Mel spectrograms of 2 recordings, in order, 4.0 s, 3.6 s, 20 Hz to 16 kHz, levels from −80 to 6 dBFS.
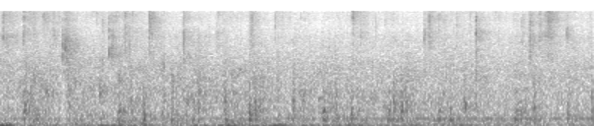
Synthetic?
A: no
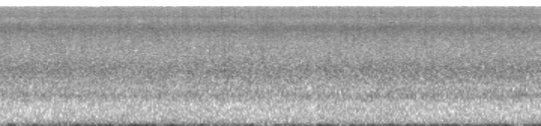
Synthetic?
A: yes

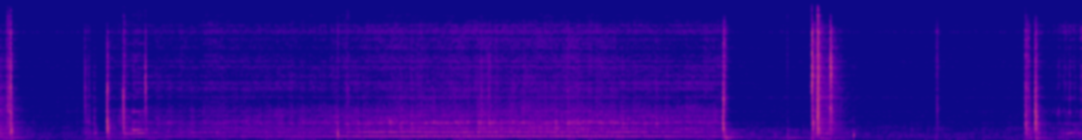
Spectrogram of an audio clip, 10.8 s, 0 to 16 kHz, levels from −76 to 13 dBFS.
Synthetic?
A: yes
